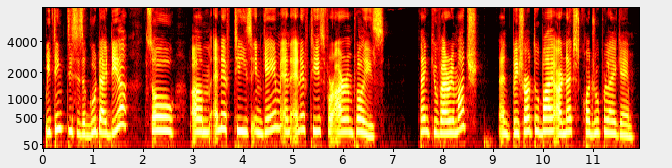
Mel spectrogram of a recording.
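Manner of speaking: high, put-on French accent, mocking a CEO; Yves Guillemot impression. Streamer mocks Ubisoft's CEO with a high French accent. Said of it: "my best Yves Guillemot impression".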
